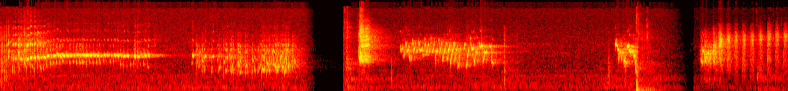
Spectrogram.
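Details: Indoor exhibition budgerigar warbling: a long buzzy, steady whistle-like tone, then scratchy chatter and rasping phrases, broken by brief silent breaks and a sharp click.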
